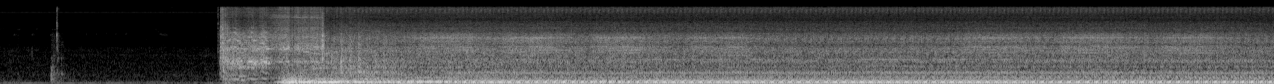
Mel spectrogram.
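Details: Toyota 1UZ turbo V8 in a car, in neutral, after rattling on track: fires and settles into a busy idle with a regular rapid knock over the exhaust beat. Big end bearing failure, blamed on poor, hot, wrong-grade oil; metal found in the oil.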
